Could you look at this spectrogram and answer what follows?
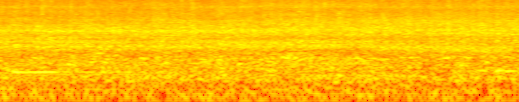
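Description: Hail and heavy rain pelting roofs, trees and pavement: a steady, dense hiss with faint scattered ticks.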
